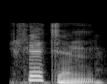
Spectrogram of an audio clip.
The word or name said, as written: fitten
